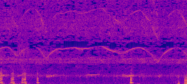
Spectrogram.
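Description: A high-pitched dental drill whines steadily, its pitch wavering up and down, with a few short clinking taps in the background and no talking.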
